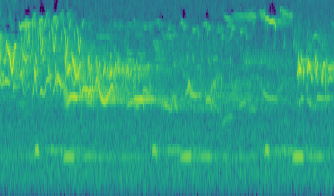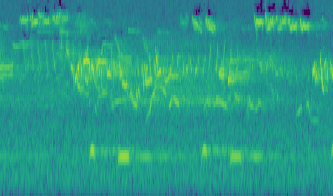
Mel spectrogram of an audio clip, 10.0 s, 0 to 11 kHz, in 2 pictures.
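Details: Common Cuckoo in Wales, recorded April 2004: a steady series of soft low two-note calls, the second note lower, repeated roughly every two seconds while numerous songbirds pour out bright, sweeping whistles and trills overhead.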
